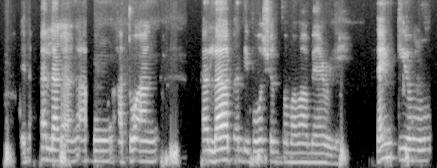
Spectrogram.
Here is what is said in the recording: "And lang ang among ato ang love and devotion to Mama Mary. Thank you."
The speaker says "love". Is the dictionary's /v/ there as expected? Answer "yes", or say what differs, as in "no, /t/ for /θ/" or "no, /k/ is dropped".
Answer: no, /b/ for /v/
